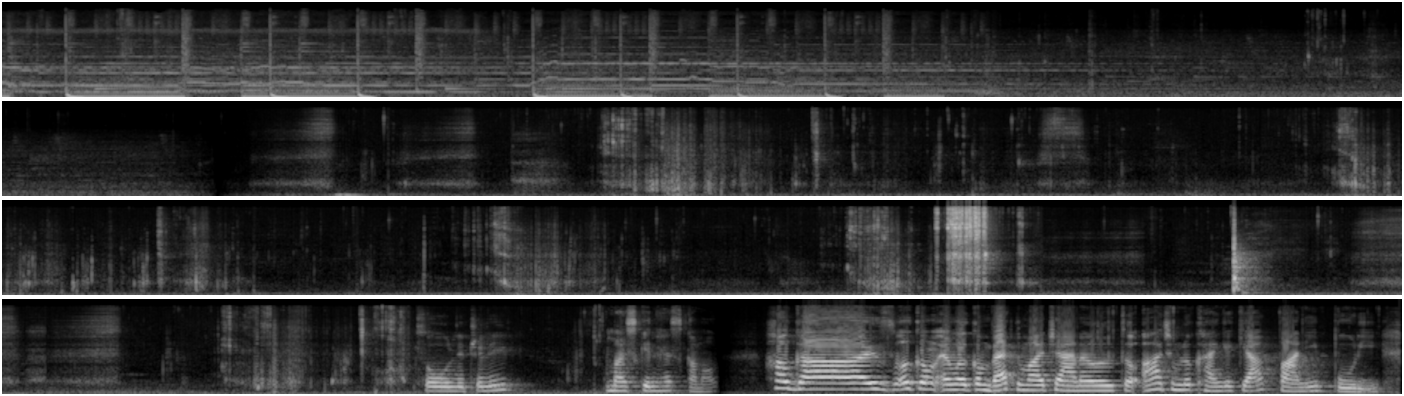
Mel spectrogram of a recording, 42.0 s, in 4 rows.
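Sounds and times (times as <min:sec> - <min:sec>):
wet chewing: 0:14.8 - 0:29.8, 0:32.3 - 0:34.7
fried shells crunching: 0:14.9 - 0:19.1, 0:19.8 - 0:28.9, 0:32.7 - 0:34.7.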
